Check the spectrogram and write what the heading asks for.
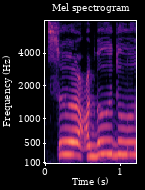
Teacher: یا کے اوپر مد ہو رہی ہے، ہنناس، نون مشدد پہ غنہ کریں گے اور نون کو کھینچیں گے، الف مد بھی ہو رہا ہے، ٹھیک۔ سعبدو، سین کو عین کے ساتھ ملائیں گے، عین وسط الحلق سے نکلے گا، ٹھیک ہے۔ سعبدو، دو کو کھینچیں گے، وہ مد ہو رہی ہے۔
